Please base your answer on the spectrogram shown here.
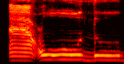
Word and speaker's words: أعوذ: Ta'awuzu, huruf zalnya. أعوذ بالله من الشيطان الرجيم. Ya, alhamdulillah. Sudah bagus ya. Tadi sedikit kedengaran seperti dal.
